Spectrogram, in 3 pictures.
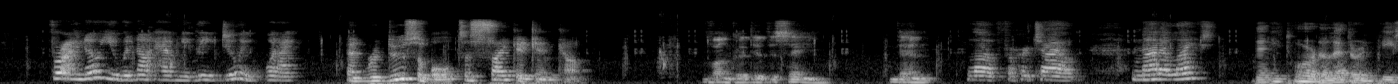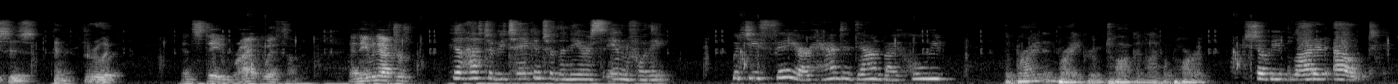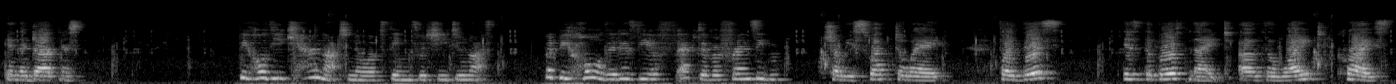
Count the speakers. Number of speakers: nine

